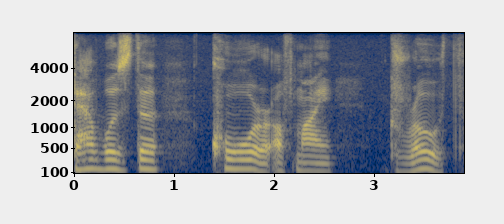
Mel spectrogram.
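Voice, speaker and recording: A man talks with fairly even intonation and a slight Pakistani accent. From Pakistani background. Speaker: YouTuber, self-improvement. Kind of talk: casual vlog monologue.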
